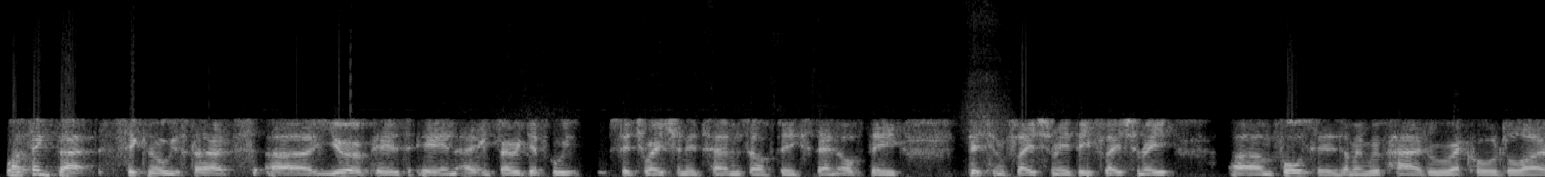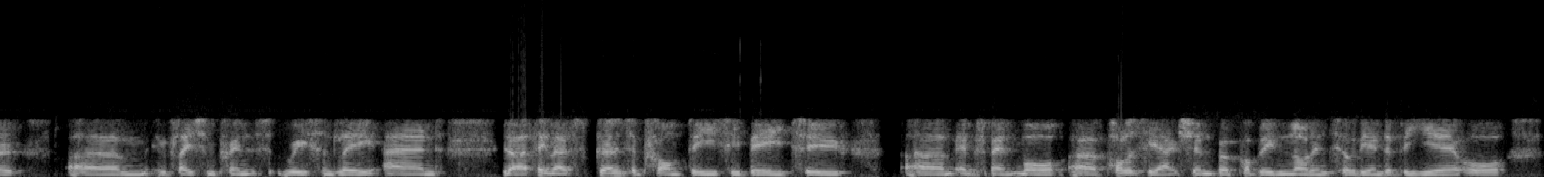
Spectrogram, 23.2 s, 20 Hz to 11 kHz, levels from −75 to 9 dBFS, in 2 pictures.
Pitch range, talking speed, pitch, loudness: 110-125 Hz, 165 wpm, 115 Hz, -22 LUFS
